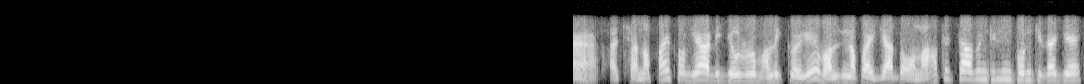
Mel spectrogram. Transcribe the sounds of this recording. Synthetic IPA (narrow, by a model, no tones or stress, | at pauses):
ɛ̃aːt͡ʃʰanapajkɔɡɛjaəɖid͡ʒouɾɔbʱalikɔjɡɛbʱalinapajɡɛjad̪ɔɔnaɦɔt̪ɛt̪abinʈʰiliŋpʰonkid̪ajd͡ʒɛ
